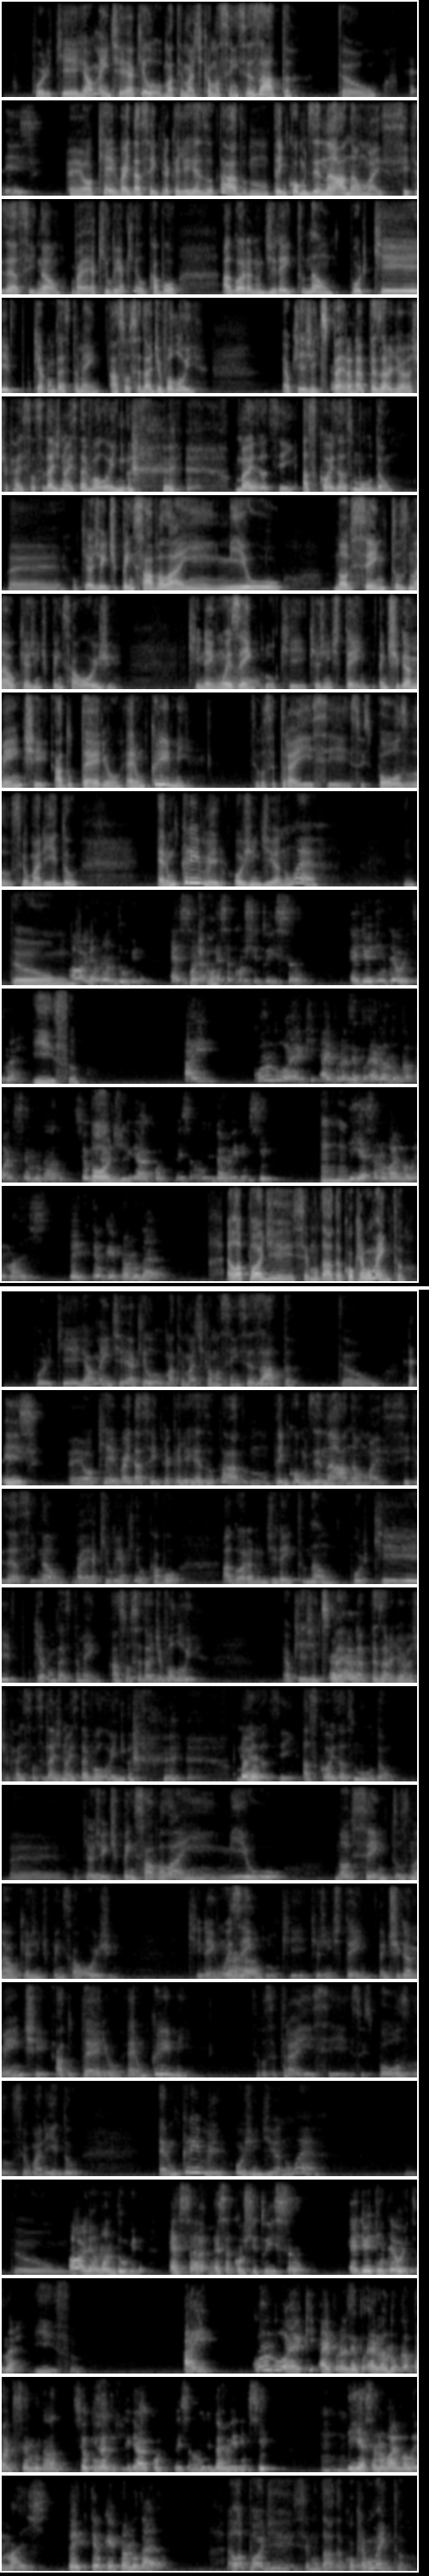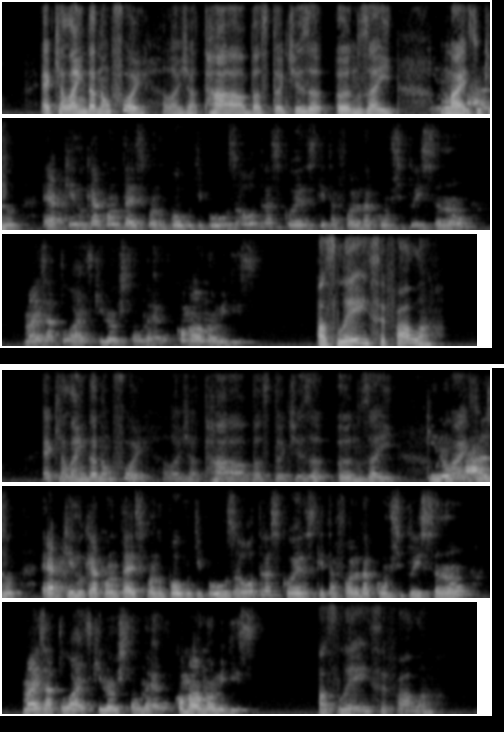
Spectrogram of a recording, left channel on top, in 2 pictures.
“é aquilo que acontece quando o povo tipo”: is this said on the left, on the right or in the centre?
Right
